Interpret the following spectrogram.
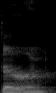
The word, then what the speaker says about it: Garand: This rifle was made by a man by the name of John Garand. That's the way you pronounce his name, and you'll sometimes hear people call it that, the M1 Garand.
